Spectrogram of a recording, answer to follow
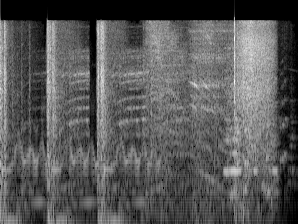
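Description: Cartoon sound effects of a huge robot dragon moving: three heavy thuds about three-quarters of a second apart, over background music.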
